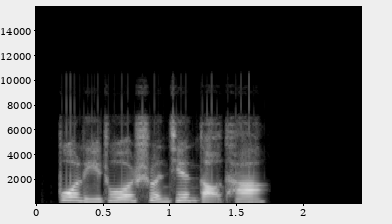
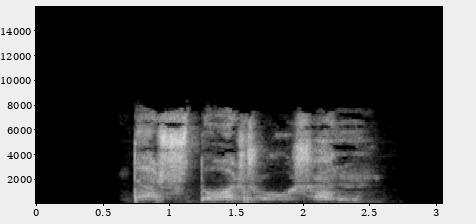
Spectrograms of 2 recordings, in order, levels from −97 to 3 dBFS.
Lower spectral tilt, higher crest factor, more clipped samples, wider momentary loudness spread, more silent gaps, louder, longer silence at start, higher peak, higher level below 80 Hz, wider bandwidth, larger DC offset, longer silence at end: first, -4 dB/octave vs 2 dB/octave; about the same, 20 dB vs 22 dB; neither; second, 5 LU vs 18 LU; neither; second, -22 LUFS vs -16 LUFS; second, 0.15 s vs 0.75 s; second, -4 dBFS vs 0 dBFS; first, -60 dBFS vs -80 dBFS; first, 9.2 kHz vs 8.2 kHz; first, 0.5% vs under 0.1%; first, 0.75 s vs 0.6 s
